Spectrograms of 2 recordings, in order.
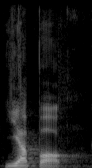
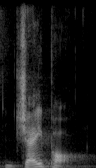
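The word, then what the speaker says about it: Jabbok: I grew up pronouncing it Yapok, but apparently it's Japok, or whatever way you pronounce it.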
